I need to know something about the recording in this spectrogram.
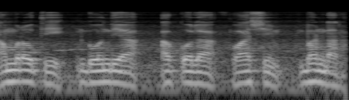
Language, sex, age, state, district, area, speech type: Marathi, male, 18-30, Maharashtra, Yavatmal, rural, spontaneous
